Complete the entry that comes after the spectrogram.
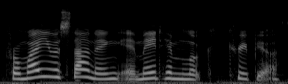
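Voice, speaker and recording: A woman with a fairly high, very smooth, clean voice reads a visual novel aloud as a streamer. She sounds tired and often interrupts herself with hesitant, casual comments. Music plays underneath. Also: moderate pace. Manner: hesitant, self-interrupting asides. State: tired, yawning. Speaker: gaming streamer.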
